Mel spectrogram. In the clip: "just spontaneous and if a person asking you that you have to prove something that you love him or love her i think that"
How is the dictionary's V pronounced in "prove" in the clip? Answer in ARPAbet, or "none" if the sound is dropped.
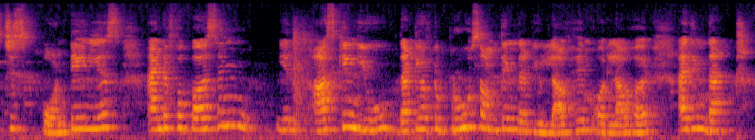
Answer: V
